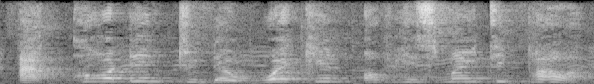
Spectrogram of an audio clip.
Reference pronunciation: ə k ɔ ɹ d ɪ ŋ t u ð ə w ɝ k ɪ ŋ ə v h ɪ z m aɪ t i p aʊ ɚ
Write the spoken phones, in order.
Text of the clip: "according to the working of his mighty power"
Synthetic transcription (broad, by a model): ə k ɔ d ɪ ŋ t u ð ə w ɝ k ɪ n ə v h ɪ s m aɪ t i p aʊ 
